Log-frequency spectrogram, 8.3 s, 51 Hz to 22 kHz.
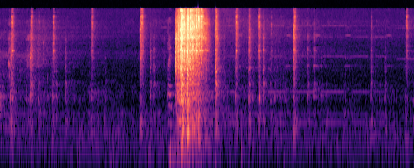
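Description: Light plastic clicks as the trigger of a 3D-printed automatic hook setter is worked, then, about three and a half seconds in, a short loud rush of noise as the setter fires and flings the ice-fishing rod upright, followed by scattered small clicks and rattles of the frame.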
